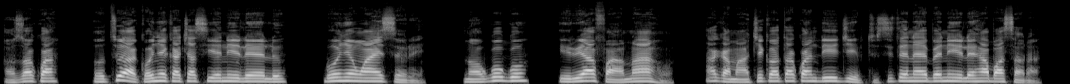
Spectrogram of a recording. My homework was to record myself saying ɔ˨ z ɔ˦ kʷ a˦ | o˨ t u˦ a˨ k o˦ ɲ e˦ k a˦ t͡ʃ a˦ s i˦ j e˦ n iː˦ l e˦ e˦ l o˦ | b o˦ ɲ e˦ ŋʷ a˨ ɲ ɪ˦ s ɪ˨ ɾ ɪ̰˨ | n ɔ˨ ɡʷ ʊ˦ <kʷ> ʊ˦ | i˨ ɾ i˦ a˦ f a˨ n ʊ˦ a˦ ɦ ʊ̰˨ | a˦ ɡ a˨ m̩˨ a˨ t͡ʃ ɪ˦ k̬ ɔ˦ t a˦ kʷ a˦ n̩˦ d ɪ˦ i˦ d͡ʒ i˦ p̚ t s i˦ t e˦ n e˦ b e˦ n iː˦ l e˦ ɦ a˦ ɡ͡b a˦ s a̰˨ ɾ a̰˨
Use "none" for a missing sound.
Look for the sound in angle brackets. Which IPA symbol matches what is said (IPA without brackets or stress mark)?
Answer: ɡʷ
